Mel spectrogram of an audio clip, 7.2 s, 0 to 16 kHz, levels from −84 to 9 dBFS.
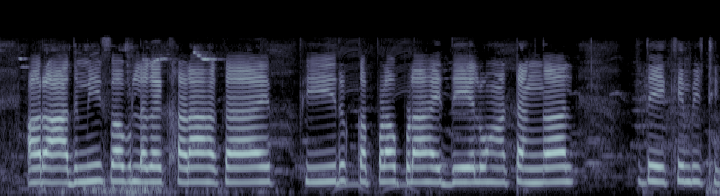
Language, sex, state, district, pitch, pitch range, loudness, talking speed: Magahi, female, Bihar, Jamui, 275 Hz, 270-280 Hz, -20 LUFS, 140 wpm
